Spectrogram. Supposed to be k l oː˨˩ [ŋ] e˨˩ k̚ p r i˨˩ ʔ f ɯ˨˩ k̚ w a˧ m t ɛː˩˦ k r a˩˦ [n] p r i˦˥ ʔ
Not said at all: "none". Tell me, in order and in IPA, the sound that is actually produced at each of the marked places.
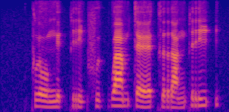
ŋ, ŋ

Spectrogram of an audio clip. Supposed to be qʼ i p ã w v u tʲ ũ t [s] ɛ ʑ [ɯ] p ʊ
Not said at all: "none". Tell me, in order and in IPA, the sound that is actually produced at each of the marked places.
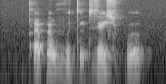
z, ʊ

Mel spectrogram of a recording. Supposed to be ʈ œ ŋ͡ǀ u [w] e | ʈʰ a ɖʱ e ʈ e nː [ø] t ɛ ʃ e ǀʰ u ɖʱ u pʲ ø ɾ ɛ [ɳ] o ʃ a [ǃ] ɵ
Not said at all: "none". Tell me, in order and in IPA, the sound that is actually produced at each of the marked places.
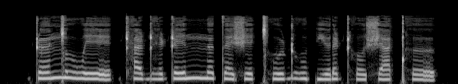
w, œ, ʈʰ, ǃʰ

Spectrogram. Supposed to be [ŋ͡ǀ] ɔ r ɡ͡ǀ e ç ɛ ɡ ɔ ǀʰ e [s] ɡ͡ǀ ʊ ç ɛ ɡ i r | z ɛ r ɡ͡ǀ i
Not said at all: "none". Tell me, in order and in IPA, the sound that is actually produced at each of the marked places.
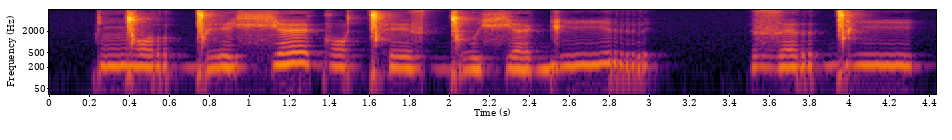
ŋ͡ǀ, z

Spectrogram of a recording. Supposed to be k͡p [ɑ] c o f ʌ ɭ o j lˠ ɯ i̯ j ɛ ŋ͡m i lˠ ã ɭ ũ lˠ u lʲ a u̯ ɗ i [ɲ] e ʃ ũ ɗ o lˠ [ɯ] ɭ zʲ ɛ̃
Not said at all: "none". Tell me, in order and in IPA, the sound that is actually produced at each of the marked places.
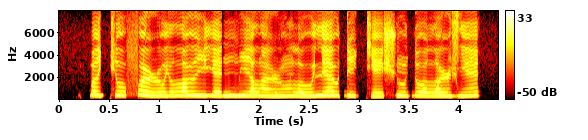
ʌ, c, ɯ

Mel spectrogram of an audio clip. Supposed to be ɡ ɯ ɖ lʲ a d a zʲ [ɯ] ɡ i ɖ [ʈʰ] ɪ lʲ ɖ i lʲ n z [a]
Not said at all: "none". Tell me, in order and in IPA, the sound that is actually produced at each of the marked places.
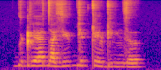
ɯ, ʈ, ə

